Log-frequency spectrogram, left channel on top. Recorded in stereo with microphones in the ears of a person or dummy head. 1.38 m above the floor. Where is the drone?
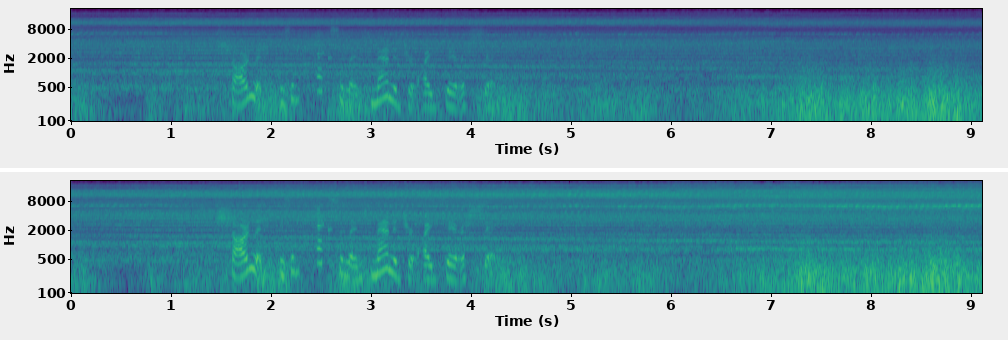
15° right (ahead or behind); by 9.1 s 55° right (ahead or behind).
